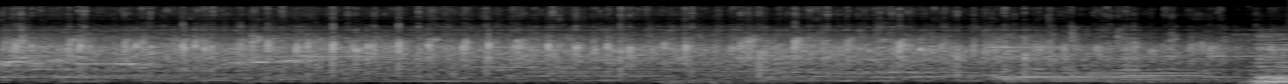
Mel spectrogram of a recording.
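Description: Audience applause over instrumental music, with the music coming back in louder near the end.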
